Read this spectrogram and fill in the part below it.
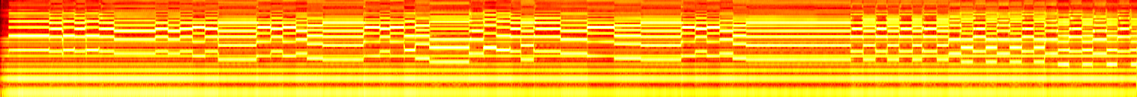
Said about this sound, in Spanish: Qué maravilla poder escuchar esta música, porque no se quieren ustedes que es fácil el tocar la gaita, porque eso tiene, tiene su aquel.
